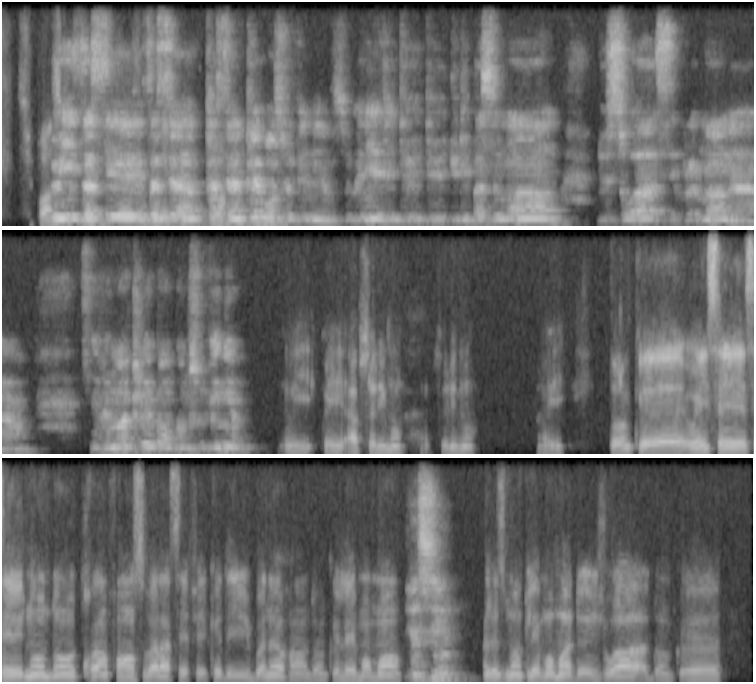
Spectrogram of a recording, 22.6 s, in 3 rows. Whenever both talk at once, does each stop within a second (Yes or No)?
No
